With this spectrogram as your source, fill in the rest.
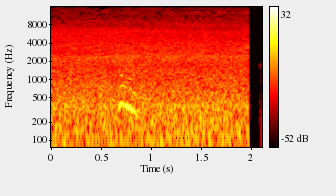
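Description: The Chhomrong Khola river on the Annapurna Base Camp trek in Nepal, a steady rushing wash of flowing water heard at moderate distance, with a brief faint tone partway through and an abrupt cutoff at the end.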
